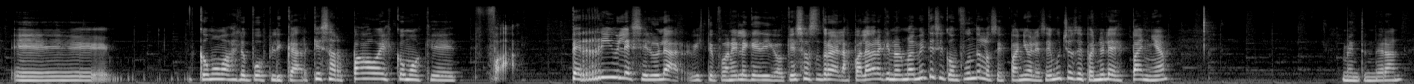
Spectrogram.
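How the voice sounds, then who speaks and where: A young Uruguayan woman vlogging casually, explaining her slang with frequent laughs and pauses to find the right words. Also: medium pitch. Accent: Uruguayan Spanish. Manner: chatty, laughs often, searches for words.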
